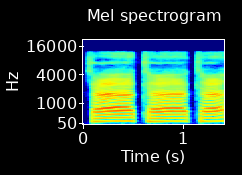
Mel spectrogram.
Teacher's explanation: pastikan sifat hamesnya keluar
